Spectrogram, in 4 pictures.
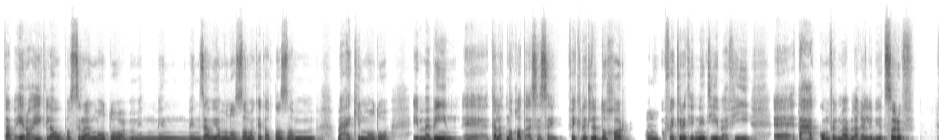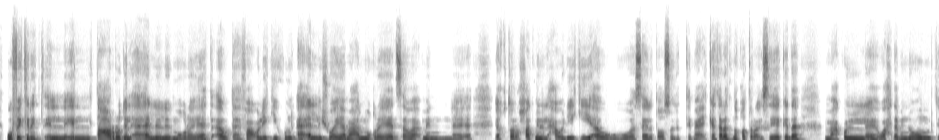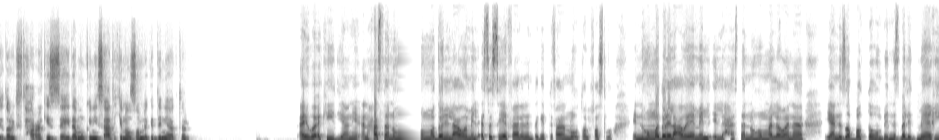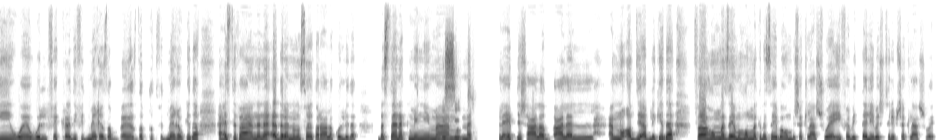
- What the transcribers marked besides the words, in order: distorted speech; tapping
- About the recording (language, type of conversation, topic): Arabic, advice, إزاي أفرق بين اللي أنا عايزه بجد وبين اللي ضروري؟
